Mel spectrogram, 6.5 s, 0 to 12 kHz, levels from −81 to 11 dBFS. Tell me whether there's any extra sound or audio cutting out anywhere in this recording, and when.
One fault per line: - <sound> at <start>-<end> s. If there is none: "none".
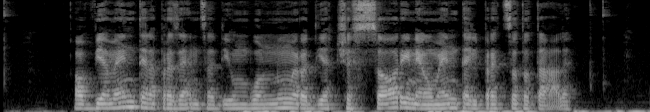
none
